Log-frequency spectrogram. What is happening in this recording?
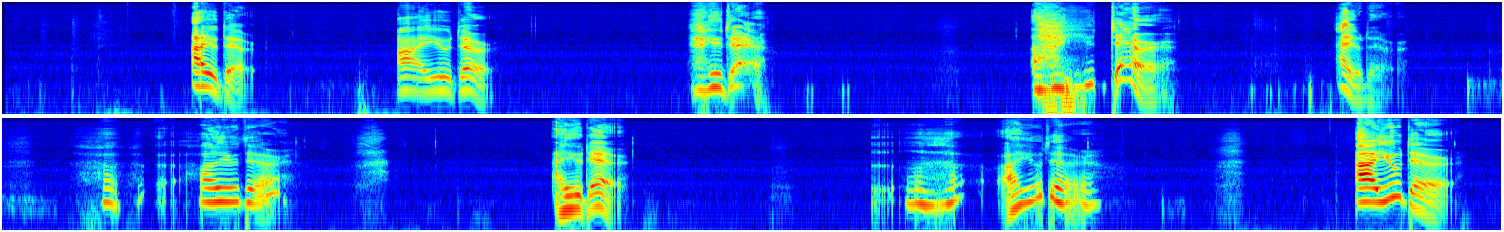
Soundscapes > Other
Whre you are- VOICE
For free. Thank you so much!
human, english, question, talk, heart, female, voice, vocal, woman, girl, speak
